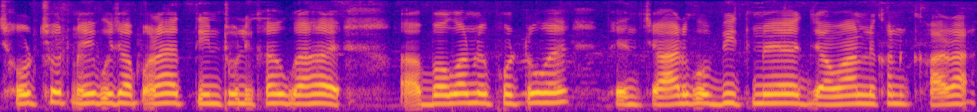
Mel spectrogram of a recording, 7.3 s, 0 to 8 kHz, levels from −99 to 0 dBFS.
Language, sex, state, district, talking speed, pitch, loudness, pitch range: Hindi, female, Bihar, Vaishali, 190 wpm, 245 Hz, -18 LUFS, 235-250 Hz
